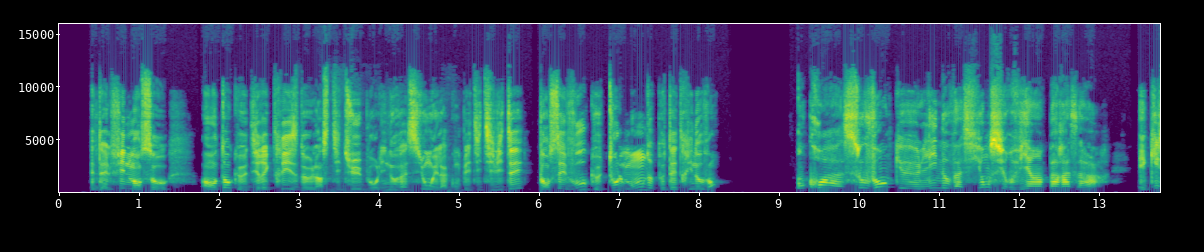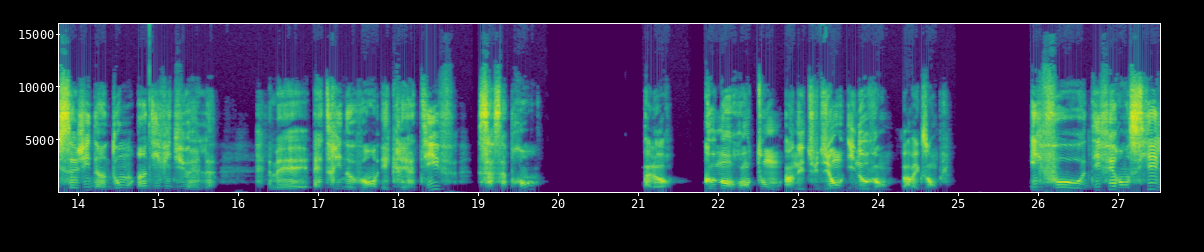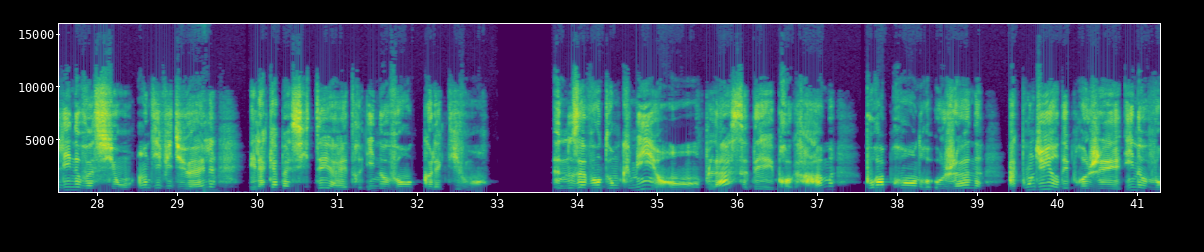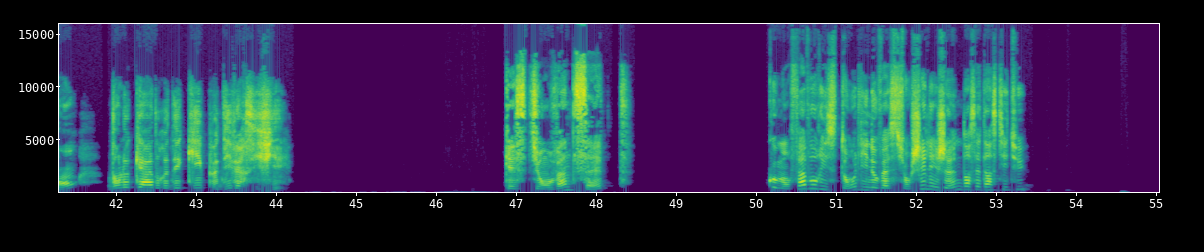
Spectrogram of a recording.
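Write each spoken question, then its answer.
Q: Comment favorise-t-on l'innovation chez les jeunes dans cet institut ?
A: Avec des programmes qui leur apprennent à conduire des projets innovants au sein d'équipes diversifiées.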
